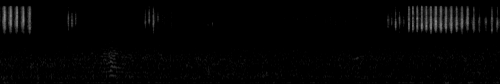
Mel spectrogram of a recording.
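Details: Woodland grasshopper, Omocestus rufipes, at Gaisberg, Austria, on 15 September 2023, picked up with a Pettersson D 100 ultrasound detector: a few short high rasping bursts, then a longer buzzy run of rapid ticks at the end.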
